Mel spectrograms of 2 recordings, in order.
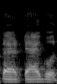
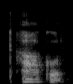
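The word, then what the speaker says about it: Thakur: rindra takur rabindra takur we call him RAB tagur it's not tagur it's takur so rabindra takur he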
